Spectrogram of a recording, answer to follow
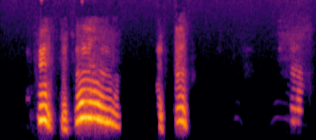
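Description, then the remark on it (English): A man's voice imitates an owl, giving a short series of breathy hoots with one longer, drawn-out call in the middle, followed by a faint final hoot after a pause. “He'll make you the owl noise.”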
